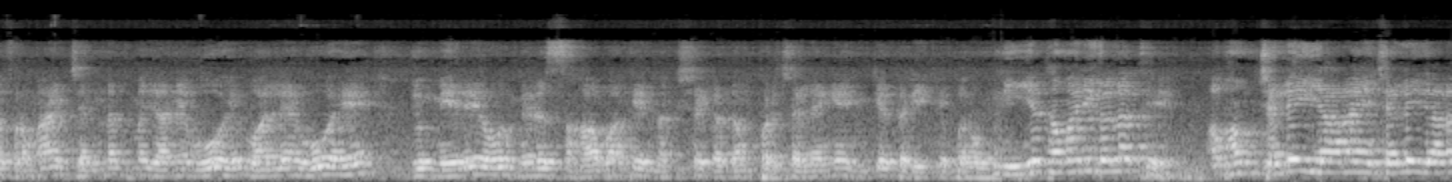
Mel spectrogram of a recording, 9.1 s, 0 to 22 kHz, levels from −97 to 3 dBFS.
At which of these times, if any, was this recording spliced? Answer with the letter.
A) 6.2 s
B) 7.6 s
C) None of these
A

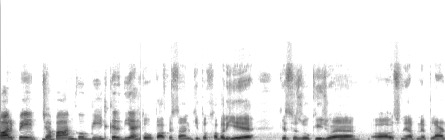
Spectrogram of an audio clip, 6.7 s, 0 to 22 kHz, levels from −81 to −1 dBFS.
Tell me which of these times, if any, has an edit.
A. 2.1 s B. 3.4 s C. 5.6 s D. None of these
A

